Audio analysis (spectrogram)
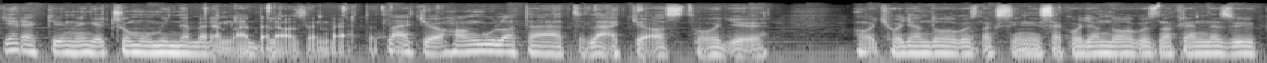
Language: Hungarian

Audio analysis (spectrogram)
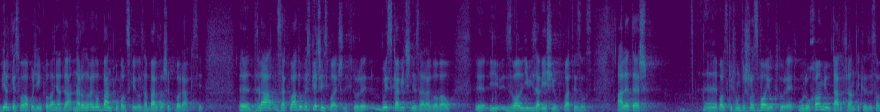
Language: Polish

